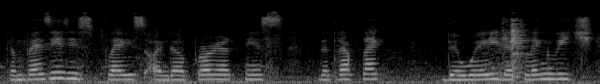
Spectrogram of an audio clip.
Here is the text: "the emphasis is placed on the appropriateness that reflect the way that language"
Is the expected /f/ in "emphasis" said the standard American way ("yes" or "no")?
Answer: no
